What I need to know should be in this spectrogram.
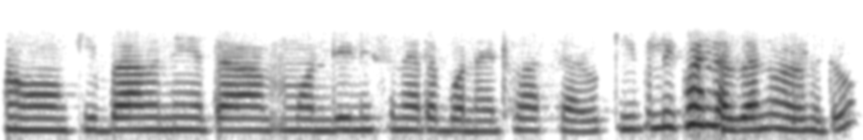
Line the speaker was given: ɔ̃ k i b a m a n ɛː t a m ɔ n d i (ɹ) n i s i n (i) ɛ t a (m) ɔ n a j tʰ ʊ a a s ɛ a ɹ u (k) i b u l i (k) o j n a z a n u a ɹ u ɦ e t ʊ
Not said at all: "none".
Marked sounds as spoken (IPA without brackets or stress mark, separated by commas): ɹ, a, b, k, k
